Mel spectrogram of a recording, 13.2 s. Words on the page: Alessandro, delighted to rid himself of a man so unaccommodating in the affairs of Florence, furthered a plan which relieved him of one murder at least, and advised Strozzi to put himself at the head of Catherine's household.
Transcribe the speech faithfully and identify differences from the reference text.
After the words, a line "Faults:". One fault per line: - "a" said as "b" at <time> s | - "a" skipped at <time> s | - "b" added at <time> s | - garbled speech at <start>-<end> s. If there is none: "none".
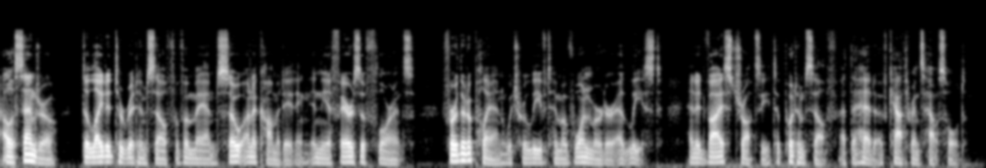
Alessandro, delighted to rid himself of a man so unaccommodating in the affairs of Florence, furthered a plan which relieved him of one murder at least, and advised Strozzi to put himself at the head of Catherine's household.
Faults:
none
